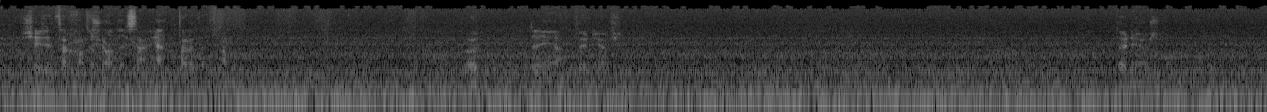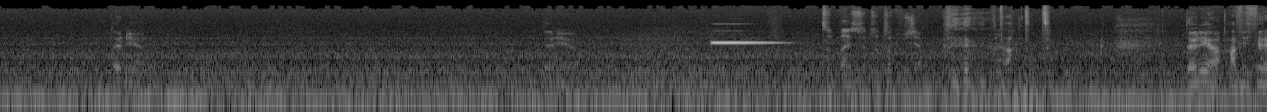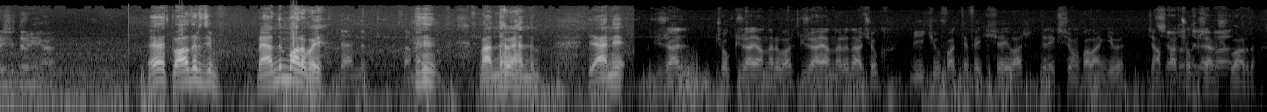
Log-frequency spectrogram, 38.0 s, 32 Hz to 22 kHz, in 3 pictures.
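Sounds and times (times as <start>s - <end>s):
car engine hum: 0.0s - 31.7s
road and tyre rumble: 0.0s - 38.0s
short electronic chime: 19.8s - 20.6s.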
